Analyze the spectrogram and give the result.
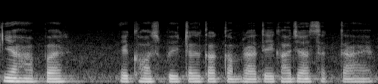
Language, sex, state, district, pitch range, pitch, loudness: Hindi, male, Uttar Pradesh, Lucknow, 130-135 Hz, 130 Hz, -18 LUFS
